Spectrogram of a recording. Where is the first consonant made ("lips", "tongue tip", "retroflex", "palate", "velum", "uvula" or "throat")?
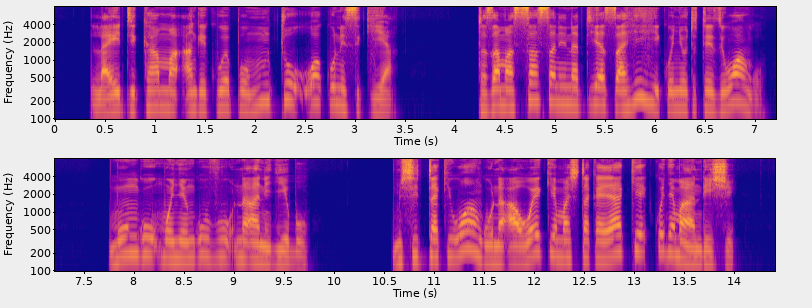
tongue tip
